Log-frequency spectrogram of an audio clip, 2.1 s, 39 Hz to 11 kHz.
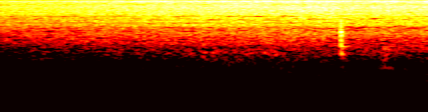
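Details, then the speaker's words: Leaking fuel injector from a 1999 Nissan Maxima 3.0L, bench-tested on its rail under about 34–40 psi fuel pressure: a steady, even high hiss with no pulsing while the rail holds pressure, meaning the injector isn't sealing. Pressure regulator works. "you can hear that constant hit coming out of that injector there so that is a bad injector right there"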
